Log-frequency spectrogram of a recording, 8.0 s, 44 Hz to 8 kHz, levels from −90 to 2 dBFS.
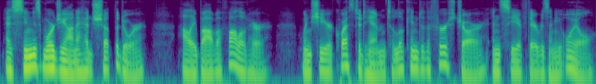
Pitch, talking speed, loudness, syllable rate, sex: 95 Hz, 220 wpm, -19 LUFS, 5.7 syllables/s, male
